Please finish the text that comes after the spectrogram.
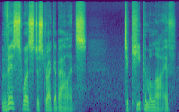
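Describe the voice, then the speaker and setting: Low-voiced, coolly blunt game character. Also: male voice, sing-song. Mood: composed, serious. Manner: matter-of-fact, unhurried, dry. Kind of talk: video game character acting.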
